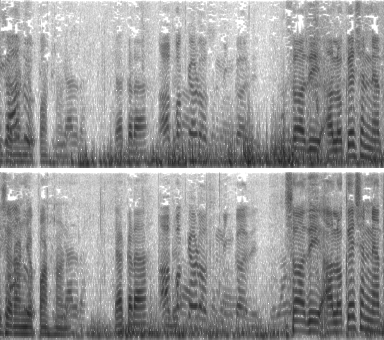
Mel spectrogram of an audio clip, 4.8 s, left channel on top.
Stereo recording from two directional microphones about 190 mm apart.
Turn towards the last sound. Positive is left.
turn(degrees=-40)  # may be behind; listen again after turning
